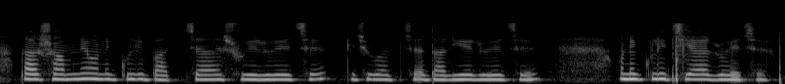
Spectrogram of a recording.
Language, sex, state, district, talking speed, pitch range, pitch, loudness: Bengali, female, West Bengal, Malda, 105 wpm, 220-235 Hz, 225 Hz, -31 LUFS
